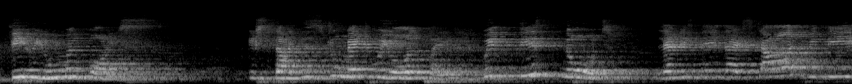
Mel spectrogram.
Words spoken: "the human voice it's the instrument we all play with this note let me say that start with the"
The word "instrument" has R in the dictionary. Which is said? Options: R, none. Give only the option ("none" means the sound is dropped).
none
